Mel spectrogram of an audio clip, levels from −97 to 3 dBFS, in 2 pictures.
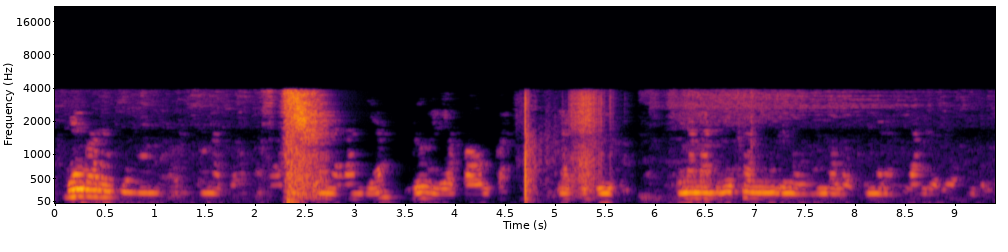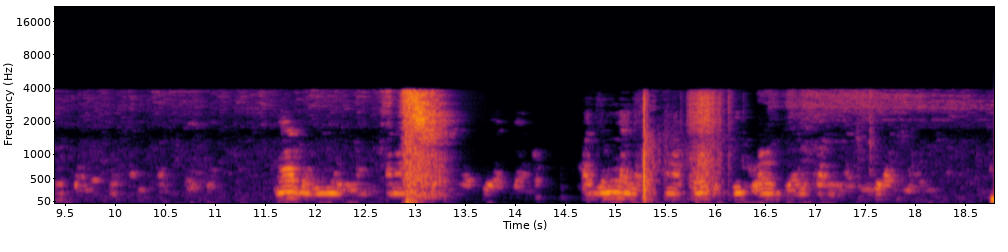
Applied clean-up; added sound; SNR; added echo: classical method WPE with log-MMSE.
